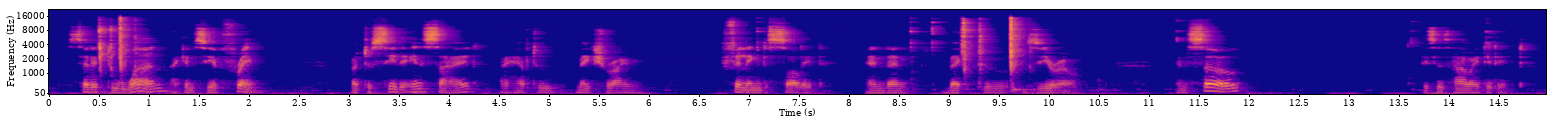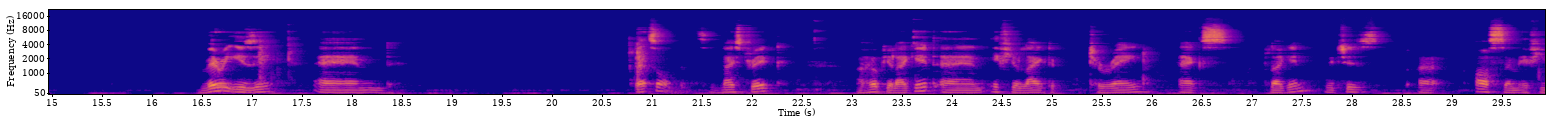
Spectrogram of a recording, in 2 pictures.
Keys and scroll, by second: 0.4 1, 0.7 Return, 9.1 0, 9.5 Return.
